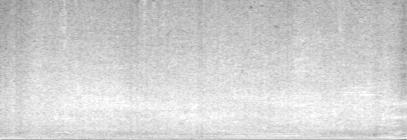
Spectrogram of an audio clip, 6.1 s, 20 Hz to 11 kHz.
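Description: Lamborghini Aventador's V12 engine running steadily as the car rolls slowly past, with a brief rev that rises and falls near the end.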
